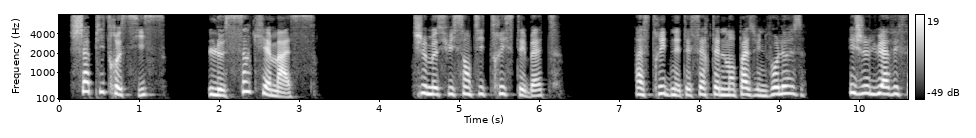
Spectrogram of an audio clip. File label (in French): livre audio enfants; J'AIME LIRE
